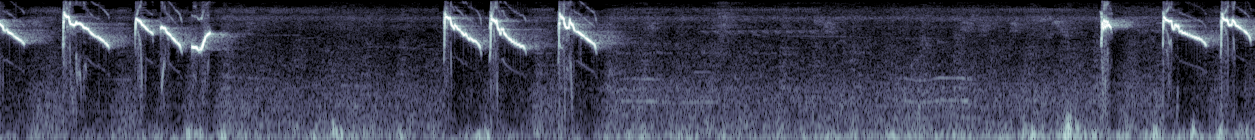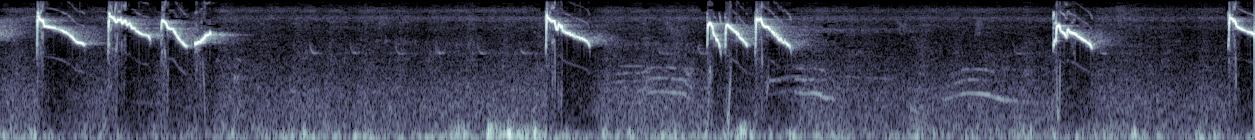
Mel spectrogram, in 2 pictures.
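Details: Lure song of a Merapi white-eye singing with open beak: repeated groups of two to four piercing, high, downward-sliding notes, grouped tightly and spaced by short silences across the recording.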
